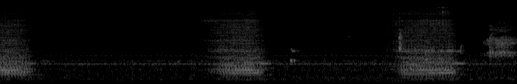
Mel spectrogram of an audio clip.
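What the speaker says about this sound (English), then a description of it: "So there's my first roughing cut." Shopsmith wood lathe making a roughing cut on a wooden spindle: three bursts of harsh, scraping tool-on-wood rasping separated by quieter stretches of the machine running, close and fairly quiet.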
